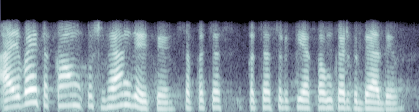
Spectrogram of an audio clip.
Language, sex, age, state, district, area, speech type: Maithili, female, 30-45, Bihar, Begusarai, rural, conversation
